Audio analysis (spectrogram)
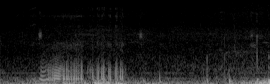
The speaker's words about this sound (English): I'm just listening to the cat.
